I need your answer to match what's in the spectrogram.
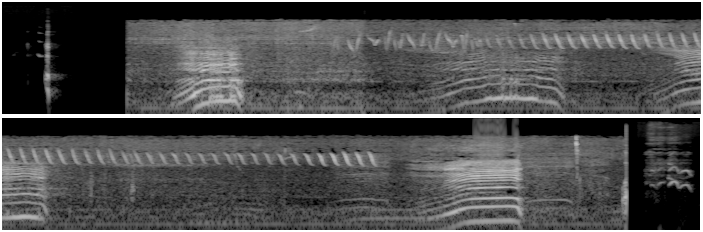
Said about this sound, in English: Just moos.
